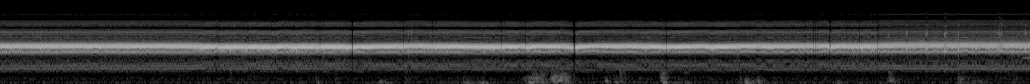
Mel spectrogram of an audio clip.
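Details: Mole cricket calling at night for over half an hour: a loud, unbroken buzzing trill held at one steady pitch, with bright overtones and no pauses throughout.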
